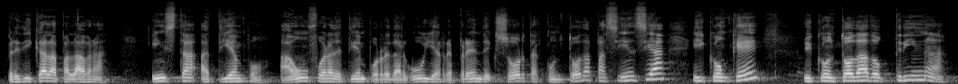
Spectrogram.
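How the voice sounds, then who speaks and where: A man's voice: mid-range voice, a little mellow. A man preaching a sermon as pastor, often putting questions directly to the congregation.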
